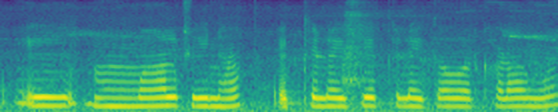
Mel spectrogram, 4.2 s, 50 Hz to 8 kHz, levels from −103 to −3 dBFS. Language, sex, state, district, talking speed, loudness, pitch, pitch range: Awadhi, female, Uttar Pradesh, Varanasi, 185 wpm, -14 LUFS, 215 Hz, 215-225 Hz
